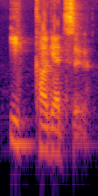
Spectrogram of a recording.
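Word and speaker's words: 一ヶ月: interval of one month you would say ik kagetsu and it's a different reading and typically the numbers 1 through 10 are the ones that change the most often and depending on what counter you're pairing with what number the reading will change completely so it can be very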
